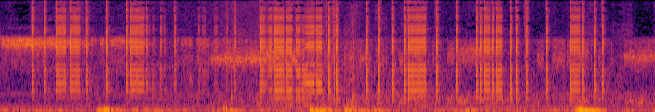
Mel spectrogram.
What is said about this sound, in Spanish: ¿A qué corresponde? interferencia a la línea por internet, ¿no? Sí, señor. ¡Bravo!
